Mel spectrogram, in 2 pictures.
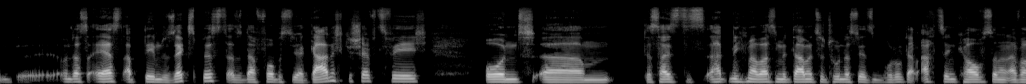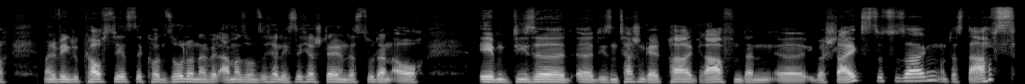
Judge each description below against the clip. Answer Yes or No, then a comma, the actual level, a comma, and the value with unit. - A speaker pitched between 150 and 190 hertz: No, low, 115 Hz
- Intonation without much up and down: Yes, narrow, 2.1 semitones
